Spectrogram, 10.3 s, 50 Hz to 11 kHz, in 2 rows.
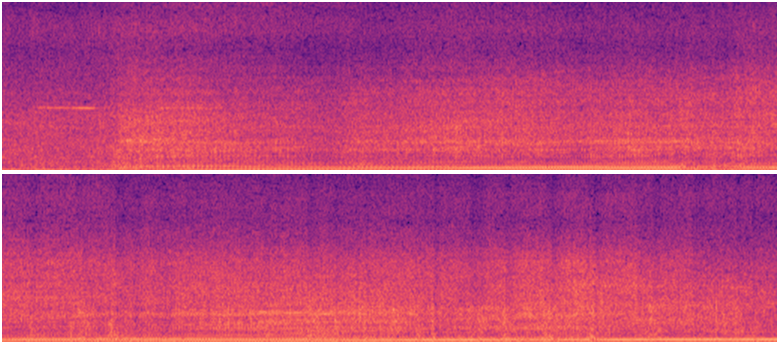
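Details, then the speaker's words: New 2026 Bajaj Pulsar 150 twin-disc single-cylinder accelerating in third and fourth gear with strong mid-range; exhaust note responds to every throttle opening, pitch climbing smoothly with a clean, deep tone; normal exhaust note under acceleration. "మంచి top speed కొట్టాలన్న feeling కలిగించే విధంగా ఆ exhaust note అయితే ఉంటుంది. మనం థ్రోట్లు open చేసినప్పుడల్లా దాని response exhaust సౌండ్లో వినిపిస్తూనే ఉంటుంది మనకి. చాలా మంచి ఎగ్జాస్ట్ నోట్ అనమాట."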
